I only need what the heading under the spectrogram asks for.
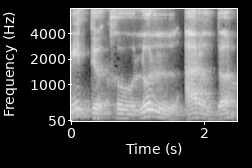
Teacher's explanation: [Musik] khirin yaulabahum [Musik] yaul ard ya fathah berdiri mad th'i panjang dua harakat dal sukun bacaan Qalqala dibaca memantul ditampakkan pantulannya. Alardho alif lam qamariah ditandai lamnya dibaca sukun.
